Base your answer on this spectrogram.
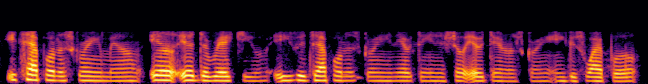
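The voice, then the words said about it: Southern US accent. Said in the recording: “You have a real Southern accent.”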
